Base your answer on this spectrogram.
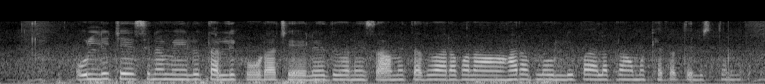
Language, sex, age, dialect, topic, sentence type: Telugu, female, 25-30, Central/Coastal, agriculture, statement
